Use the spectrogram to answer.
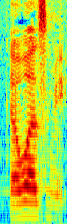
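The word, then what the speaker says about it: Khwarizmi: Okay, how do you pronounce? Kawazmi.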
